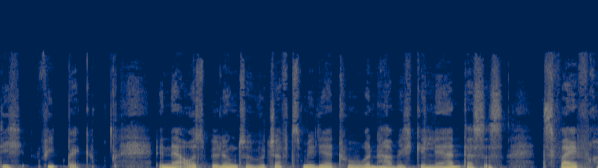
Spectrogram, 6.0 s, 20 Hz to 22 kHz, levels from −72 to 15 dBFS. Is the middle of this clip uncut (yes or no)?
yes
